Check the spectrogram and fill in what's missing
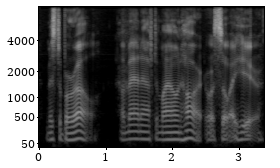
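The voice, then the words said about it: Put-on American accent. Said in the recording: “excuse the American accent.”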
